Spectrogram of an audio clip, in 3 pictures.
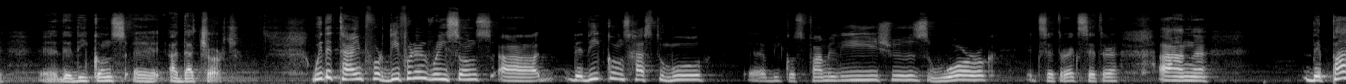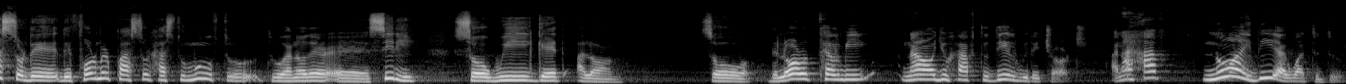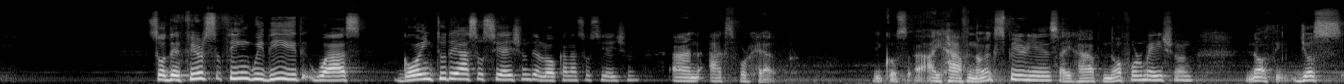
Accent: Colombia; English is a second language; moved away as an adult; now in United States; My wife is Ligia. We are from Colombia, South America, not Colombia, South Carolina

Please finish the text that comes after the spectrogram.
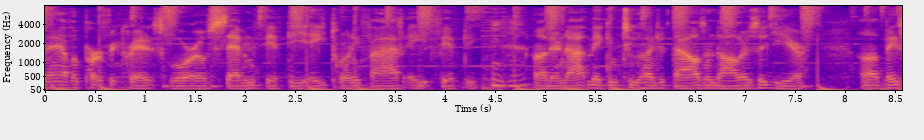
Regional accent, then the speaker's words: Montgomery, Alabama, United States; moved away as an adult; now in Atlanta, United States; I'm originally from Montgomery, Alabama. Grew up in a single parent household

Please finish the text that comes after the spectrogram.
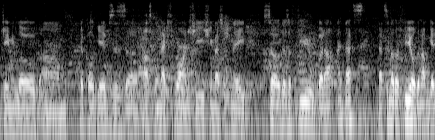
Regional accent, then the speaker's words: New York, United States; me being the New Yorker I am with a loud mouth

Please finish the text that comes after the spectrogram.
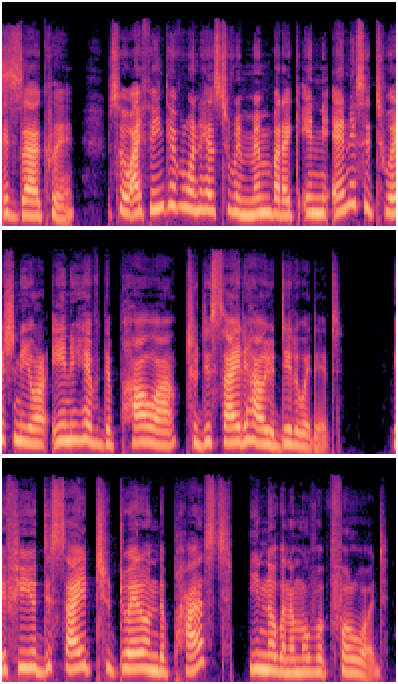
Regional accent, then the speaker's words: Rwanda; also born or lived in Tucson, Arizona / United Kingdom; now in Zurich, Switzerland; I was born and raised in Rwanda, and I left Rwanda in nineteen ninety-four.

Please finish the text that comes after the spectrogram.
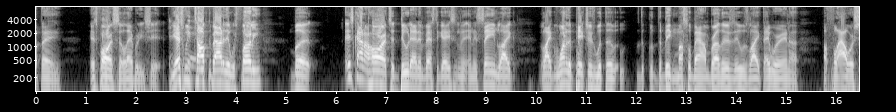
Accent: Chicago, Illinois, United States; I'm from Chicago. Beautiful place

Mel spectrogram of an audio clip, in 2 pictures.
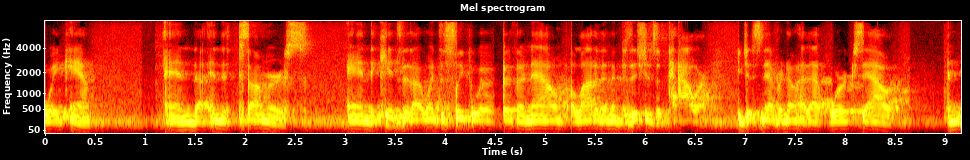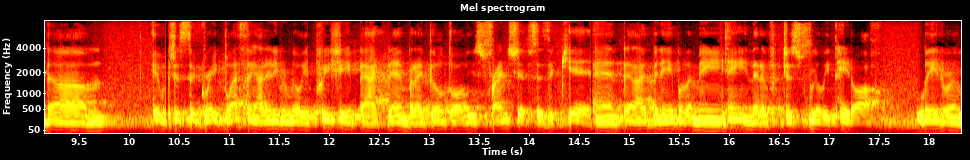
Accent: Roslyn, New York, United States; moved away as an adult; also born or lived in Washington, D.C.; I grew up in Roslyn, Long Island, youngest of four

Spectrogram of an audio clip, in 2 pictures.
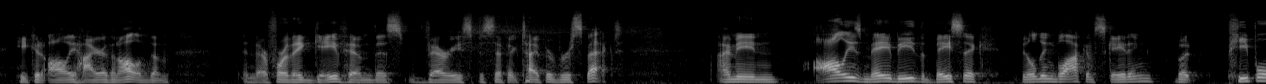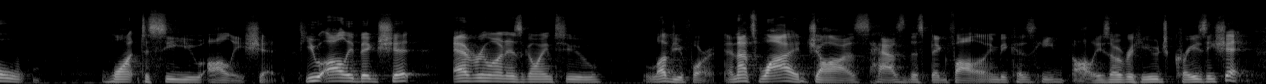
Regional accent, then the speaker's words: Gardner, Massachusetts, United States; now in San Francisco, United States; where I grew up in Gardner, Massachusetts.

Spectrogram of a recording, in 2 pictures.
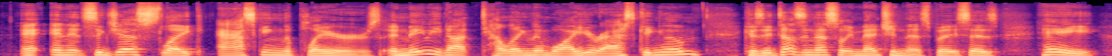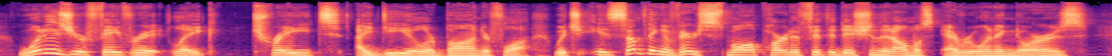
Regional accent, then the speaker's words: Midwest, United States; I'm from the Midwest

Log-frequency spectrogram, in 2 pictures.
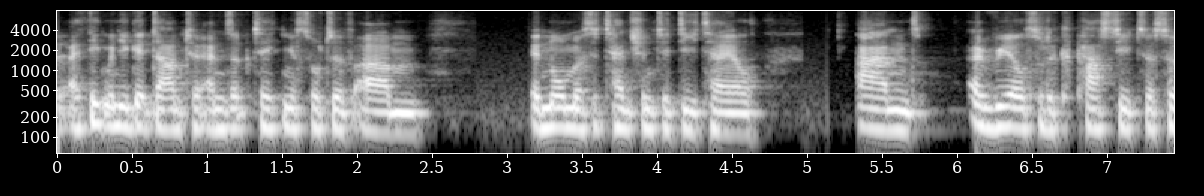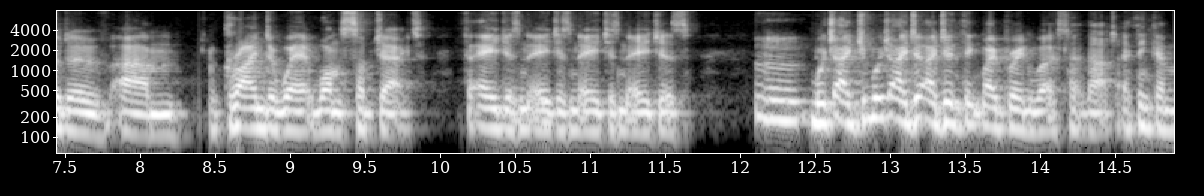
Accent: Newcastle upon Tyne, North East England, United Kingdom; I grew up in Newcastle

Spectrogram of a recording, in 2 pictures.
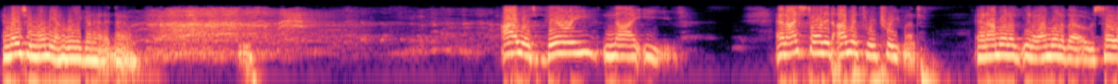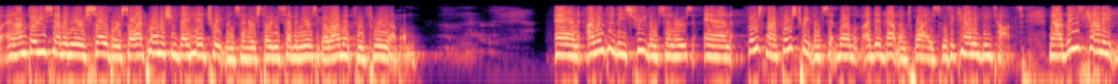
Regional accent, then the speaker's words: Texas, United States; moved away as an adult; I'm a Texas girl, born and raised in Texas, right where they took the Bible Belt and gave it an extra pull

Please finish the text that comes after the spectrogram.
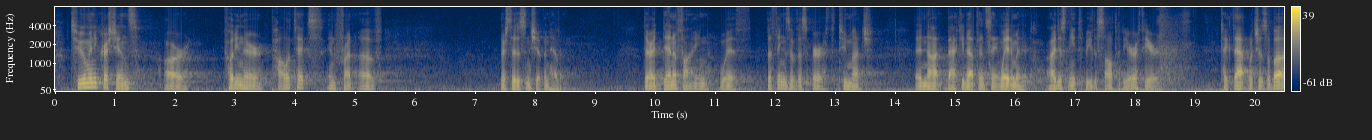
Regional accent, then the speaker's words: Vancouver, Washington, United States; I grew up in Vancouver, Washington, right near Portland, very urban.

